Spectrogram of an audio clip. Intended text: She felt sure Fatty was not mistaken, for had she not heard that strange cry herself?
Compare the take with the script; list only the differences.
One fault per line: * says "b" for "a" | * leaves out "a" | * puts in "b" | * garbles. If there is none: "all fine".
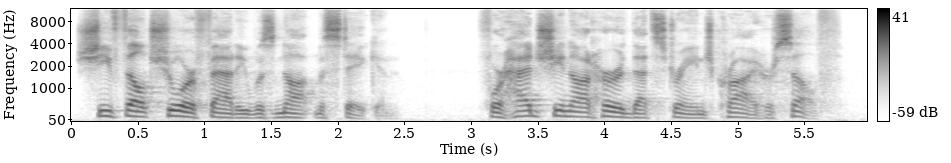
all fine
